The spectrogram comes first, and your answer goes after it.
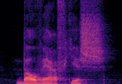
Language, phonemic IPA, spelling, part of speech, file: Dutch, /ˈbɑuwɛrᵊfjəs/, bouwwerfjes, noun, Nl-bouwwerfjes.ogg
- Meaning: plural of bouwwerfje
